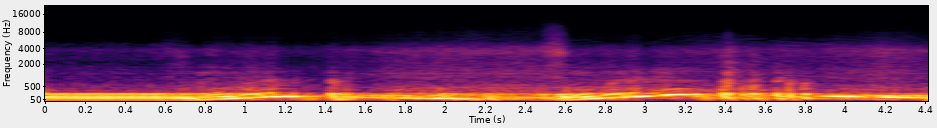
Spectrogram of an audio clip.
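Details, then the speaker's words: 2019 Audi RS5 rebuilt from a heavily damaged auction car, first full warm-up: loud, deep exhaust climbing and falling through quick throttle blips, clean and crisp with no misses; sounds almost too good to be true, and they wonder whether it is tuned. Normal healthy revving. "i know it sounds really good like a little bit too good to be true like what the heck is it just a really muffled dude that's all it takes"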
